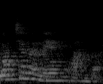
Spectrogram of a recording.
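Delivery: ordinary delivery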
